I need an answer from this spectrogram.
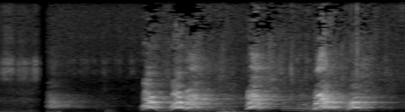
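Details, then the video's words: Dobermann guarding its home, giving deep, hoarse barks: a faint lower sound early on, then four loud, harsh barks in two pairs over about two seconds, each with a rough, falling tail. "Dobermann home protection. Dobermann guardia in casa"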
